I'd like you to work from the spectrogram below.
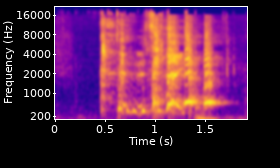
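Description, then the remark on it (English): A person mimics coughing with their voice: a quick cluster of harsh, raspy bursts, loud, running for just over a second before trailing off. “Some famous guy and some girl whose mom is sick with, I don't even know what, she's just coughing.”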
